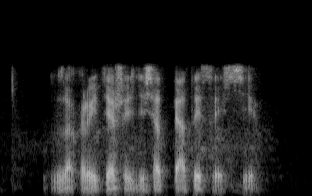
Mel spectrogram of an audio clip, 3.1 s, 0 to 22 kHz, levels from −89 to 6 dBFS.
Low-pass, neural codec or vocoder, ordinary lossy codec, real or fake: 5.4 kHz; none; Opus, 24 kbps; real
